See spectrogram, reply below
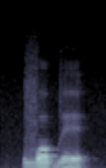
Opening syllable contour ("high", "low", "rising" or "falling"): high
